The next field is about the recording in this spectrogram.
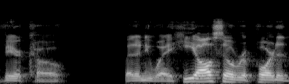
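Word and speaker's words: Virchow: then he and then it was virtuo probably pronounced verko but anyway he also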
